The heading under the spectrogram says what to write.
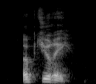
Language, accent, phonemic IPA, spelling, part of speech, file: French, France, /ɔp.ty.ʁe/, obturer, verb, LL-Q150 (fra)-obturer.wav
- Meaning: 1. to seal, close up 2. to hide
